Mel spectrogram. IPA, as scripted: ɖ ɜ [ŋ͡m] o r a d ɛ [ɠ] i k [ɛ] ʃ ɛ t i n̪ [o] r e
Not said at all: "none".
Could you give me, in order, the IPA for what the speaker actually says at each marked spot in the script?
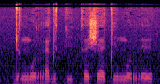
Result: ŋ͡m, k, ɛ, o

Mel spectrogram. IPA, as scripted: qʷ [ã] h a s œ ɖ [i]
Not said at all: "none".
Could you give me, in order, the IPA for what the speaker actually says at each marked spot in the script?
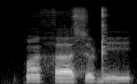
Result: ã, e

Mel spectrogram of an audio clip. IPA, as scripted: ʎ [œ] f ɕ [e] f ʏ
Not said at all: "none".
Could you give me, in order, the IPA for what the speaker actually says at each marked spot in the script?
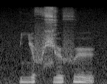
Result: ɛ, ø

